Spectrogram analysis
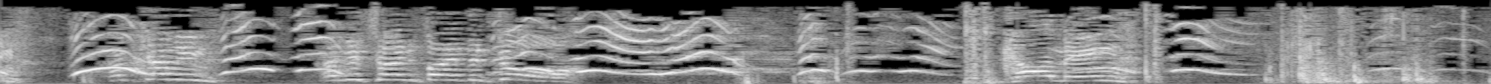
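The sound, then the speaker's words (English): A door creaks open slowly, its hinges letting out a long series of loud, wavering squeals and moaning groans that rise and fall for several seconds. “What's this? Another door.”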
